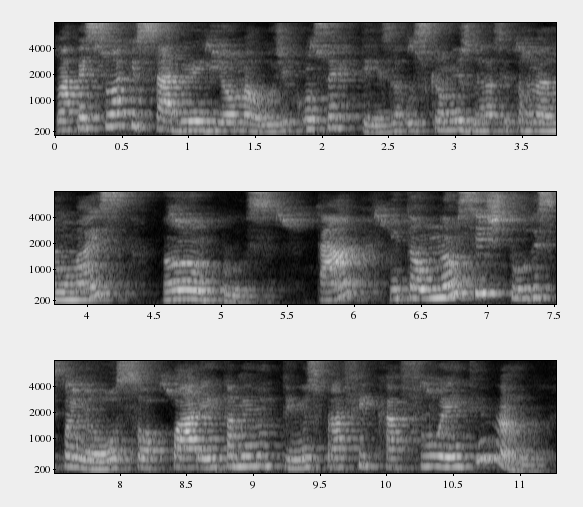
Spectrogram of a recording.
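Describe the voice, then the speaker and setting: Woman, teacher explaining a lesson, fairly high voice, very echoey room. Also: normal speed, fairly bright tone. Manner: explanatory, checks in with tags like "ok?" and "tá?". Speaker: Spanish teacher. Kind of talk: online class lecture. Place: room at home.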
